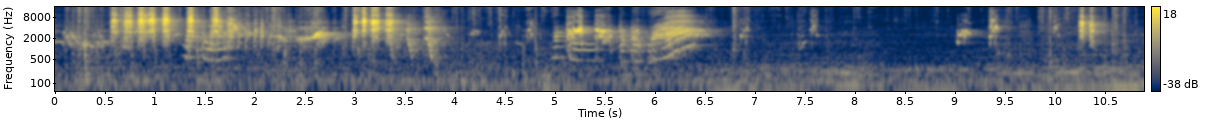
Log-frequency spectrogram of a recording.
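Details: Budgerigars giving dense, chattering warbles: harsh squawky bursts mixed with rising and falling chirps, loudest in the first half, then fading to scattered short calls over a quiet low hum.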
